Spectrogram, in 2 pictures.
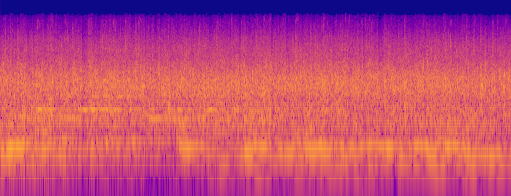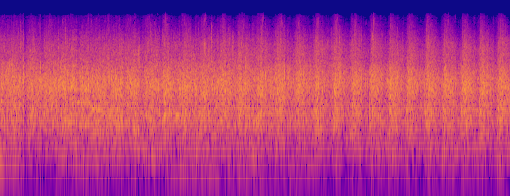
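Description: Theatre audience applauding over music. The music ends about ten seconds in, and the applause then turns into rhythmic clapping in unison, about two to three claps a second.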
